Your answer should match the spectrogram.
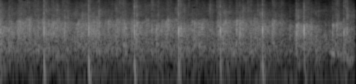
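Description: An audience claps their hands in steady applause as praise to the Lord for testimonies, a dense wash of many overlapping claps with some sharper individual hits standing out at regular intervals, moderately loud throughout.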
